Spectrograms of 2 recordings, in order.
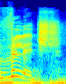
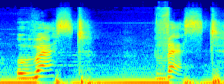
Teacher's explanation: v in village is a labiodental sound, w in west is a bilabial sound.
